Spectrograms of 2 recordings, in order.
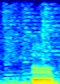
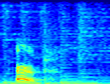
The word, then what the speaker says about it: herb: I got too triggered by people pronouncing herb without the H. Yeah, herb.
